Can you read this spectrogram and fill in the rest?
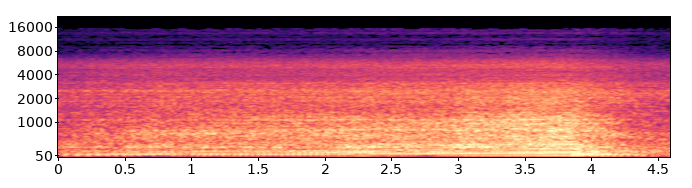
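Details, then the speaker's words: Honda Vario Techno 125 scooter, cold with radiator coolant at 35°C, started during ECU diagnostics with zero throttle: catches and runs with slow, uneven pulsing at three to four beats a second. RPM far too low; idle needs setting. "Nah, jadi ini RPM-nya terlalu rendah sekali ini. Nah, ini harus disetting ini. Ini kurang pas. Kalau RPM rendah cenderung seperti ini."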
